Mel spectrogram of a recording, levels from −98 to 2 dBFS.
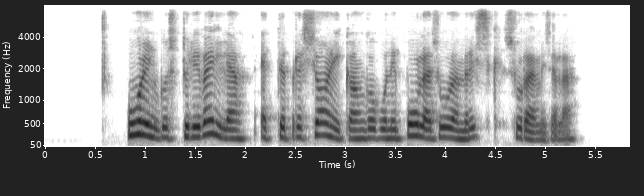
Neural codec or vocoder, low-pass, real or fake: codec, 16 kHz, 4 kbps, FunCodec, trained on LibriTTS, 50 frames a second; 7.2 kHz; fake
